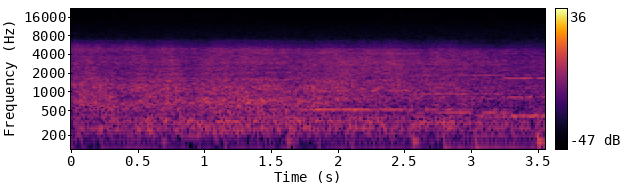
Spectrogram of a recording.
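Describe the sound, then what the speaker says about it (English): Steady broadband drone of a converted F-27 turboprop airliner fitted as a forest fire bomber with retardant tanks, a continuous engine roar with faint tonal whine, no talk. "a converted F-27 turboprop airliner equipped with fire-retardant tanks"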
